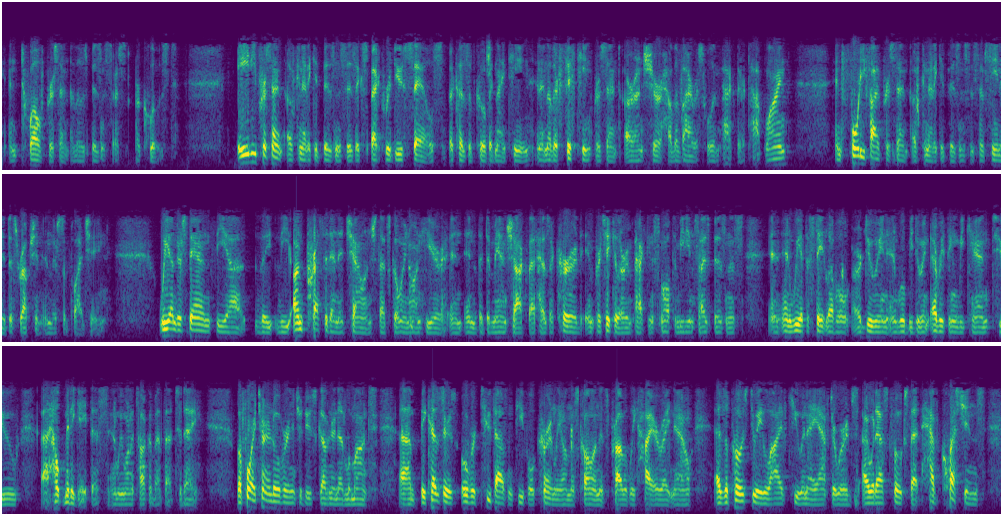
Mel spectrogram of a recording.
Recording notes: Conference Call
